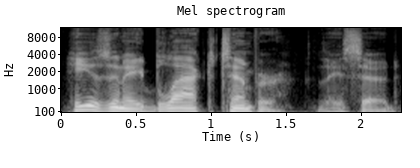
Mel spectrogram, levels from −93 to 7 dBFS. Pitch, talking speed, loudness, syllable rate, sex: 100 Hz, 210 wpm, -16 LUFS, 4.6 syllables/s, male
